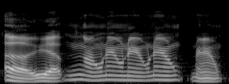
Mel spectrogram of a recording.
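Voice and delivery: soft, fading English declining; polite refusal. Retold or imitated. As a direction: decline politely, trailing to a murmur. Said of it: "everyone's like".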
